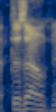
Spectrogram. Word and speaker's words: DAZN: Yeah, DAZN.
